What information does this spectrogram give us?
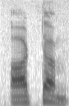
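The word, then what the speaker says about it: autumn: लेते हैं ठीक है किसी भी वर्ड में एम और एन दोनों साथ में आए हैं तो एम और एन में एन साइलेंट हो जाता है एम और एन अगर एक साथ आए हैं तो एन साइलेंट होता है लेकिन याद रहे एम के बाद एन आया होगा तभी साइलेंट होगा ठीक है ऑटम इसको ऑटम नहीं पढ़ा जाएगा कॉलम ठीक है डैम हाइम हाइमन नहीं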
